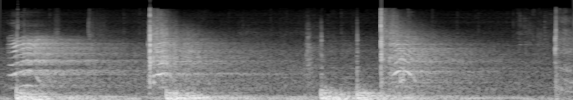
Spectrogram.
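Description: Martial artist's sharp shouts (kiai) with wooden boards cracking under her strikes, three times: at the start, about a second in and near three seconds, over background music with a drum beat.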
